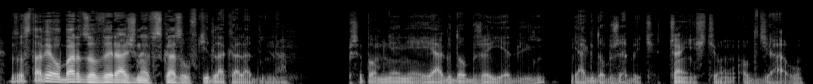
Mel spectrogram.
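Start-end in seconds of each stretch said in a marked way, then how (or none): none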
